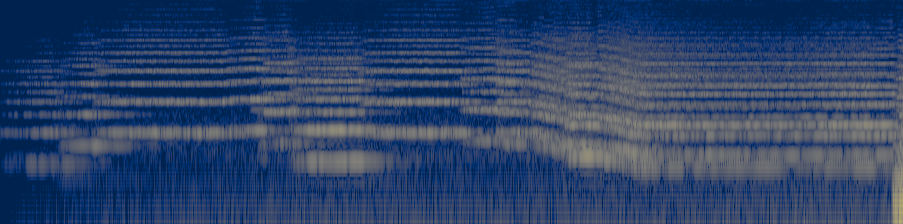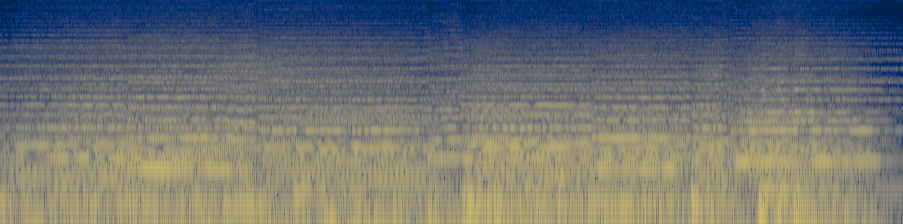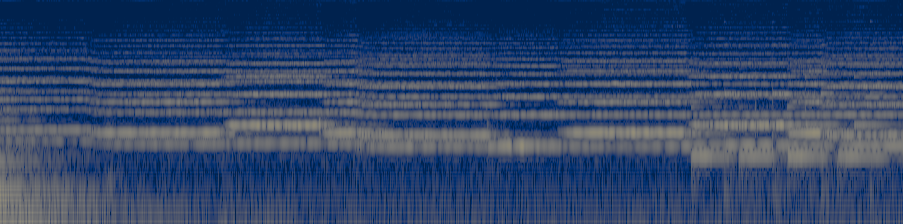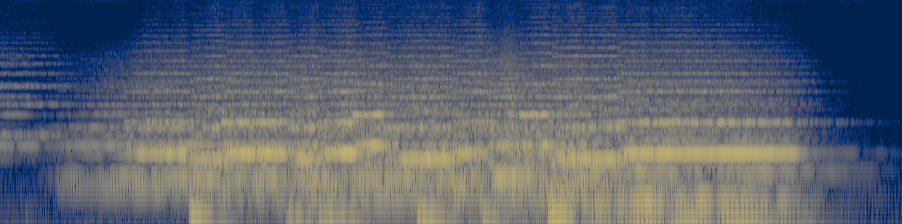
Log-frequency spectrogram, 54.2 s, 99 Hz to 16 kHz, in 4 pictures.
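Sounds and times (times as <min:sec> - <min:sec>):
dark orchestral music: 0:13.4 - 0:28.8, 0:41.6 - 0:53.2.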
